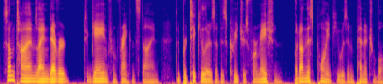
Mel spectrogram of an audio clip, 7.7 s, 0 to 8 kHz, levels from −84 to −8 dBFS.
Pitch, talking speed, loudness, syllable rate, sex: 90 Hz, 155 wpm, -21 LUFS, 5.7 syllables/s, male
